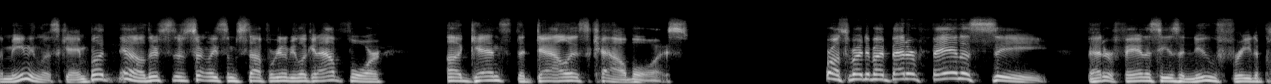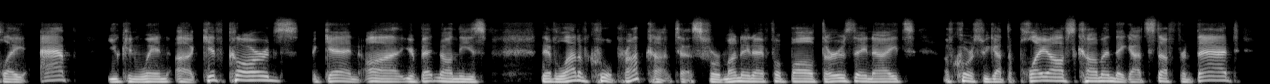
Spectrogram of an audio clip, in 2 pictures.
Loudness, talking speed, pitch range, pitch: -18 LUFS, 170 wpm, 130-175 Hz, 150 Hz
